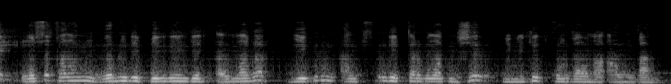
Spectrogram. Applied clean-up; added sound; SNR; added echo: neural separator model SepFormer DNS4.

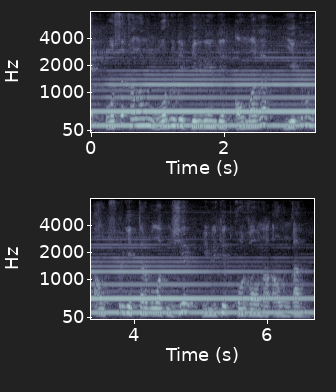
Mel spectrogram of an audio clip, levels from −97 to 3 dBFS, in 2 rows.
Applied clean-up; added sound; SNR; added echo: none; Wind instrument, woodwind instrument; -2 dB; reverberation time 0.6 s.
